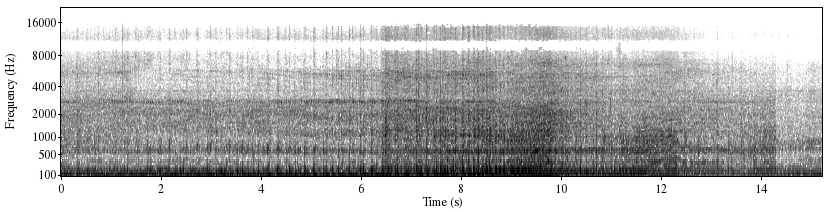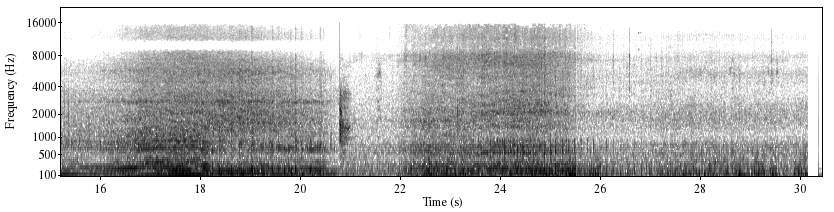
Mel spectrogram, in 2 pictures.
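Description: Small engine of a Lamborghini Countach-style microcar running as it drives off, revving up and down several times with rising and falling pitch. A sharp click comes a little after the middle, followed by steadier running.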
